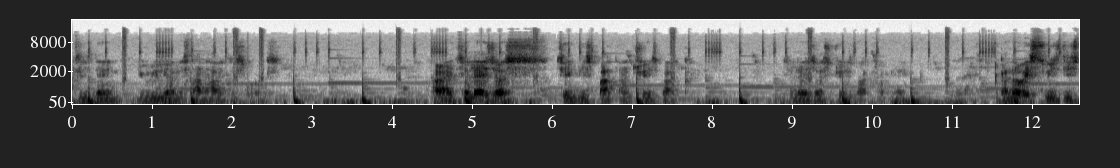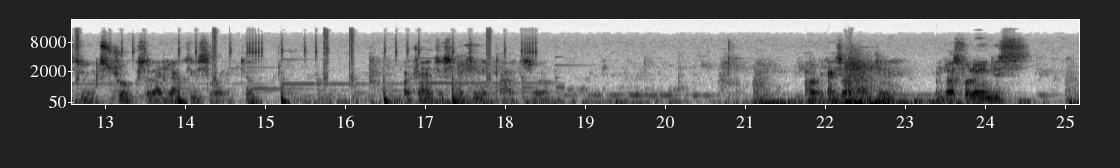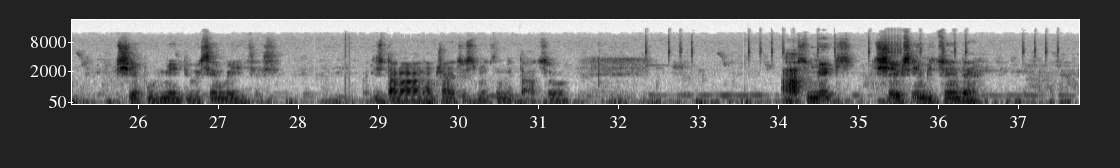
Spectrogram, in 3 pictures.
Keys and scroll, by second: 11.9 space, 14.0 space, 20.2 space, 32.0 space.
